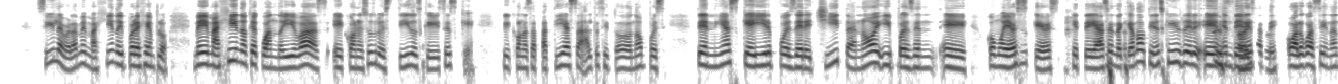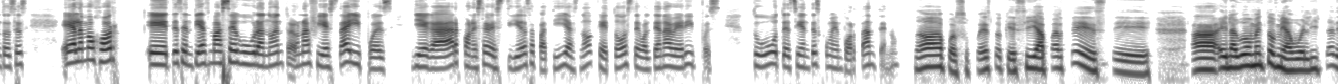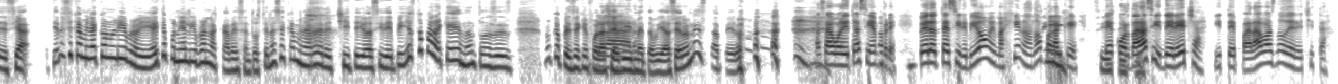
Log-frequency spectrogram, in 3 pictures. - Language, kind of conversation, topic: Spanish, podcast, ¿Qué prendas te hacen sentir más seguro?
- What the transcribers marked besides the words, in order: chuckle; tapping; put-on voice: "Tienes que caminar con un libro"; put-on voice: "¿Y esto para qué?"; laugh; unintelligible speech; chuckle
